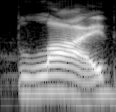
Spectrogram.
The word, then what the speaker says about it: Blythe: It's like, yeah, because I know the name Blythe, B-L-Y-T-H-E, is pronounced like that as well.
